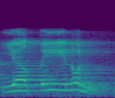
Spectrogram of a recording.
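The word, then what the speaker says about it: يَقِين: Kalau adik-adik semuanya menemukan bacaan yaqinun, yaqinu, yaqinin, yaqini, maka cara membacanya dibaca yaqin. Intinya kalau ada dhammatain di belakang ayat atau harkat dhammah atau kasratain atau harkat kasrah, maka ketika berhenti, berhentinya dimatikan. Di situ ajarkan cara membunyikan akhir kalimat ketika waqaf.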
